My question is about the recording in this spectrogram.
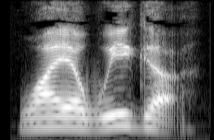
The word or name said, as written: Weyauwega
